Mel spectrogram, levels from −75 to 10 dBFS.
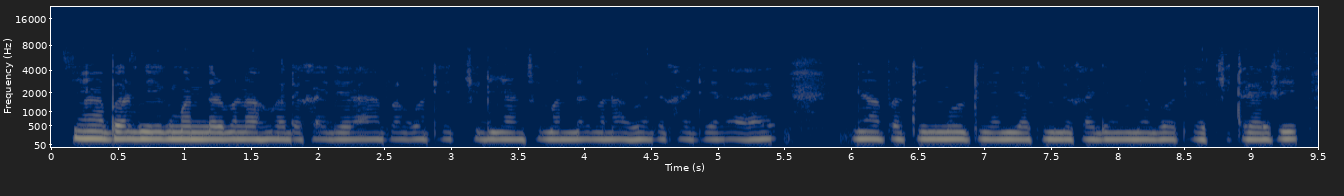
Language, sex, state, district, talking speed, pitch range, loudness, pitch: Hindi, male, Chhattisgarh, Korba, 240 wpm, 155-160 Hz, -36 LUFS, 155 Hz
